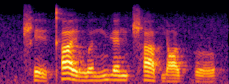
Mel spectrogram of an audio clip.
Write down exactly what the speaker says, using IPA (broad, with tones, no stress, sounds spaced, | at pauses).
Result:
ʈ͡ʂʰ ḛ˨˩ ɪ̯ kʰ a˥˨ ɪ̯ l w ə˨˦ n m ɥ ɛ˦ n ʈ͡ʂʰ ä˥˨ p j ɑ˨˦ ʊ̯ k ɤ˨˦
